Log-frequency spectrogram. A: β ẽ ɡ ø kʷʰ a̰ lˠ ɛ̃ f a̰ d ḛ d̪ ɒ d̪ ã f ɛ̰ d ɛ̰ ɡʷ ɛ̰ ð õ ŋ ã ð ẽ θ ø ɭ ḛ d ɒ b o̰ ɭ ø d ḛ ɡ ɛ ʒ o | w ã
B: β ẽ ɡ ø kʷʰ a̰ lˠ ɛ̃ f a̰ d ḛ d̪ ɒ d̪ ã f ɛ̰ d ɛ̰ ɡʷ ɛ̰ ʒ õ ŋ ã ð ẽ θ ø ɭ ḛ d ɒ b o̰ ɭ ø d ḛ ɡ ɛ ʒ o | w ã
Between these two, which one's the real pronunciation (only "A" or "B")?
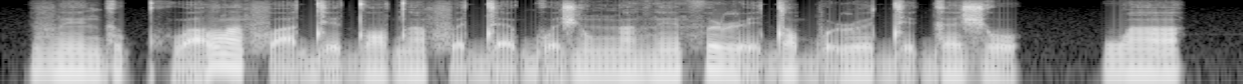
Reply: B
